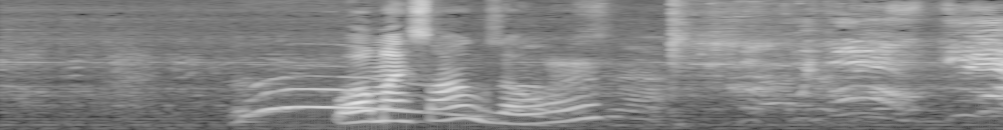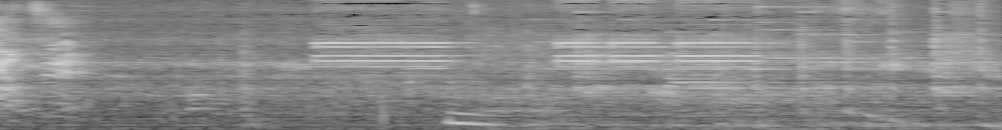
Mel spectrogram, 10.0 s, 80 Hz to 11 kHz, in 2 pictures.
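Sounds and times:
television music: 0:00.0 - 0:10.0
voices: 0:00.3 - 0:03.0
high steady electronic tone: 0:06.6 - 0:08.9.

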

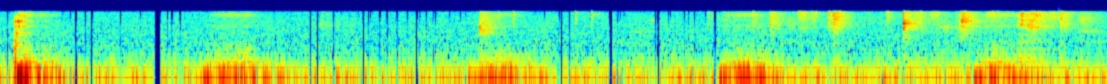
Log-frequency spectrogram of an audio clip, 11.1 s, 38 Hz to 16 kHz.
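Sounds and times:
soft clicks: 0:04.8 - 0:06.1.

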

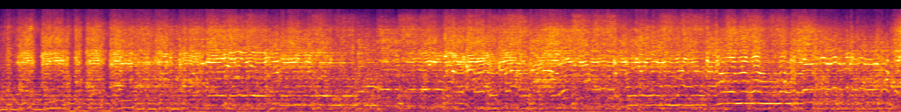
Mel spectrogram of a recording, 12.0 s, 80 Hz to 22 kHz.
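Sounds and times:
electric guitar: 0:00.0 - 0:12.0
heavy metal band playing live: 0:00.0 - 0:12.0.

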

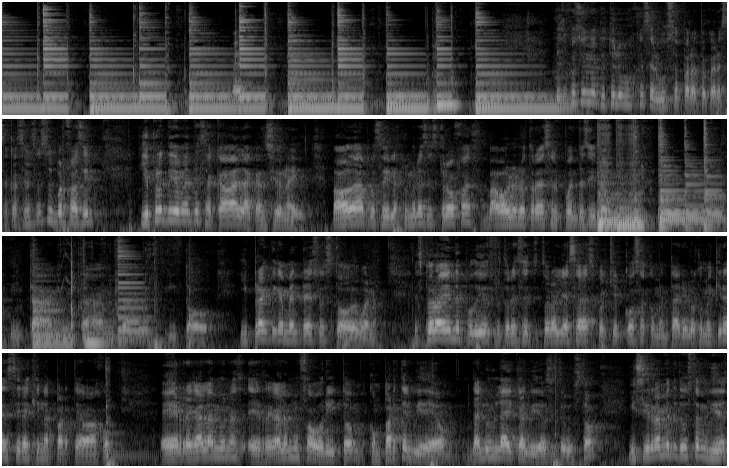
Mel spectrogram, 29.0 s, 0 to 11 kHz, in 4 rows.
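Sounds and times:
classical guitar fingerpicked chords: 0:00.0 - 0:05.6, 0:13.2 - 0:16.0.

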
